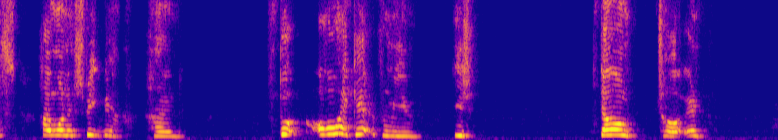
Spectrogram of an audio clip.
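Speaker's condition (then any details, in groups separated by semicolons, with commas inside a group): Cerebral palsy; wheelchair user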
